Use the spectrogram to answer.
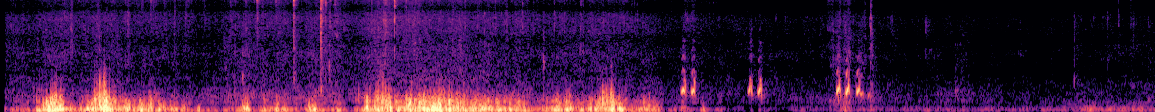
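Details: Southern red-billed hornbill at a bird feeder in South Africa. Several seconds of low rumbling noise give way to short doubled clucks, three pairs spaced about a second apart, then near silence.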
